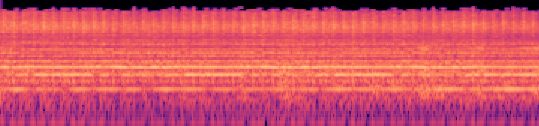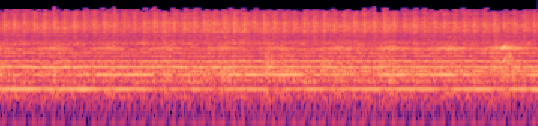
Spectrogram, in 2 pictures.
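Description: Live electronic noise music: a loud, steady drone of several held tones over a fast, grainy rattling texture.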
